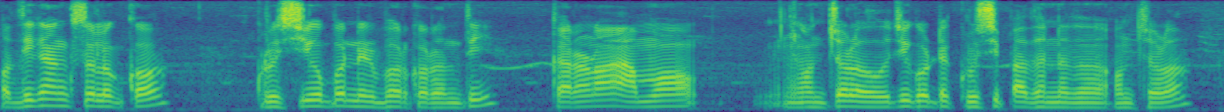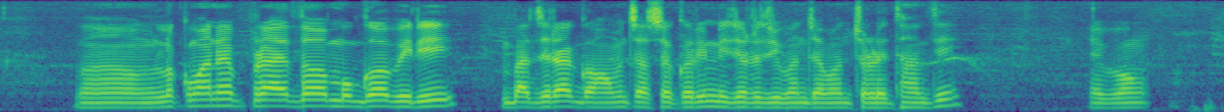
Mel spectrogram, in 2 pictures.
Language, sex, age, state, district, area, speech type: Odia, male, 18-30, Odisha, Kendrapara, urban, spontaneous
